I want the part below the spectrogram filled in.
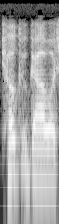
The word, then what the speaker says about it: Tokugawa: What we would call the historical epic, but they focus on a particular period in Japanese history called the Tokugawa Shogunate. That's a period from. I hope I'm pronouncing it somewhere close to the. – I think you're right.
